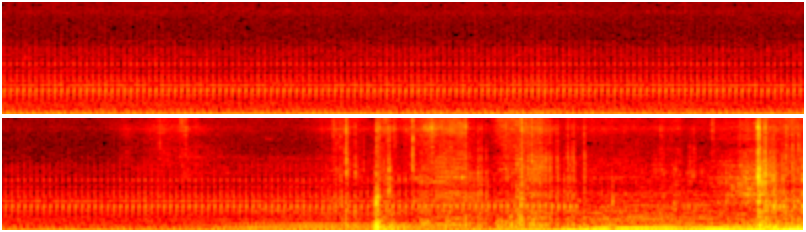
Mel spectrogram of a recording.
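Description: Steady hum of a car's engine idling, heard inside the cabin. A sharp click comes about seven seconds in, then a louder low rumble of the phone being handled builds over the last two seconds.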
